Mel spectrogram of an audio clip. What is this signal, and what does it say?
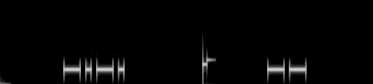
Morse code, heard as a keyed tone, about 22 wpm, 700 Hz. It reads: C M
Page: This rapid-fire timing is geared to push your ICR (Instant Character Recognition) skills.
